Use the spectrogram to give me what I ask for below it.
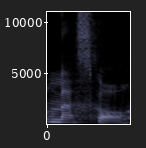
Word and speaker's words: Mescal: Well, you have to think about it. It's an Irish. It's not going to be Mescal. Mescal. It's not Irish. You got to say it like if you were saying an Irish accent.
